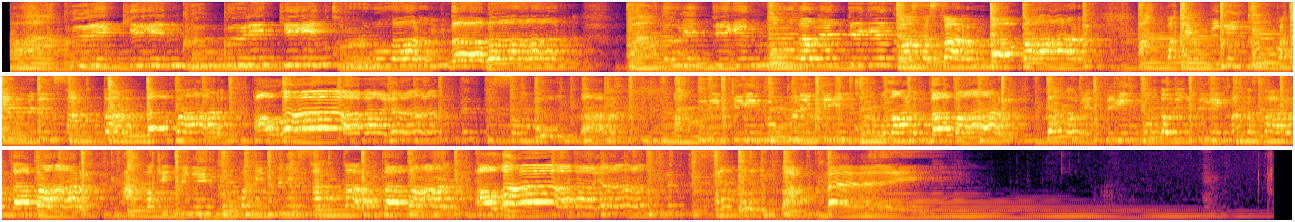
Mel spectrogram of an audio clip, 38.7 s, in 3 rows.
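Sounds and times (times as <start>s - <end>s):
guitar cover: 0.1s - 38.5s.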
